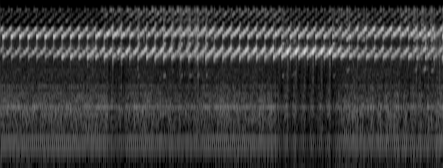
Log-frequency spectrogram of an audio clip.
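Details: Cheap mini keypad alarm with a rapid, thin, high-pitched chirping warble at about four pulses a second; the sounder is weak and quiet, and teardown shows the sounder was not screwed down.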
